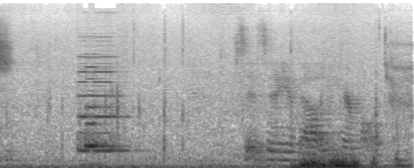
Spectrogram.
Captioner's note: buzzer beeps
